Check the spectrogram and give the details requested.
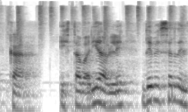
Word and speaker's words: char: inglés es decir caracter se escribe char pero se pronuncia car esta variable debe ser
